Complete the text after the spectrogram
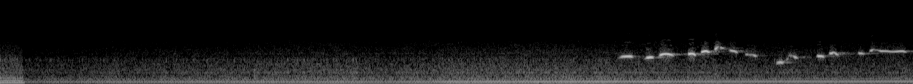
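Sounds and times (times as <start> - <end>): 
person whistling a tune: 6.2 - 9.1.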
